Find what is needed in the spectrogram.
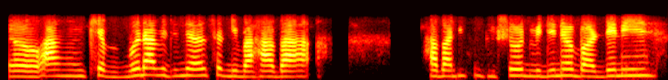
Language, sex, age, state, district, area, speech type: Bodo, female, 45-60, Assam, Chirang, rural, conversation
